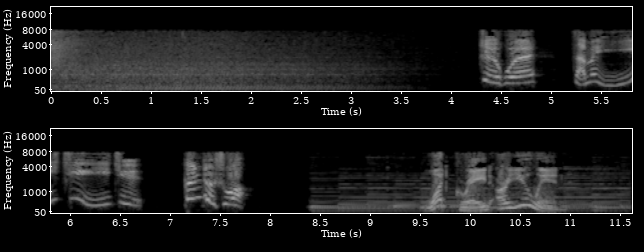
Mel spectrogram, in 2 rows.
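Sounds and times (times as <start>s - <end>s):
arriving bus engine roar and hiss: 0.0s - 3.6s
speech: 4.4s - 7.8s, 9.6s - 11.0s.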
